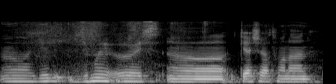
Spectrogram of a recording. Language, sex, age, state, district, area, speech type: Kashmiri, male, 30-45, Jammu and Kashmir, Srinagar, urban, spontaneous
